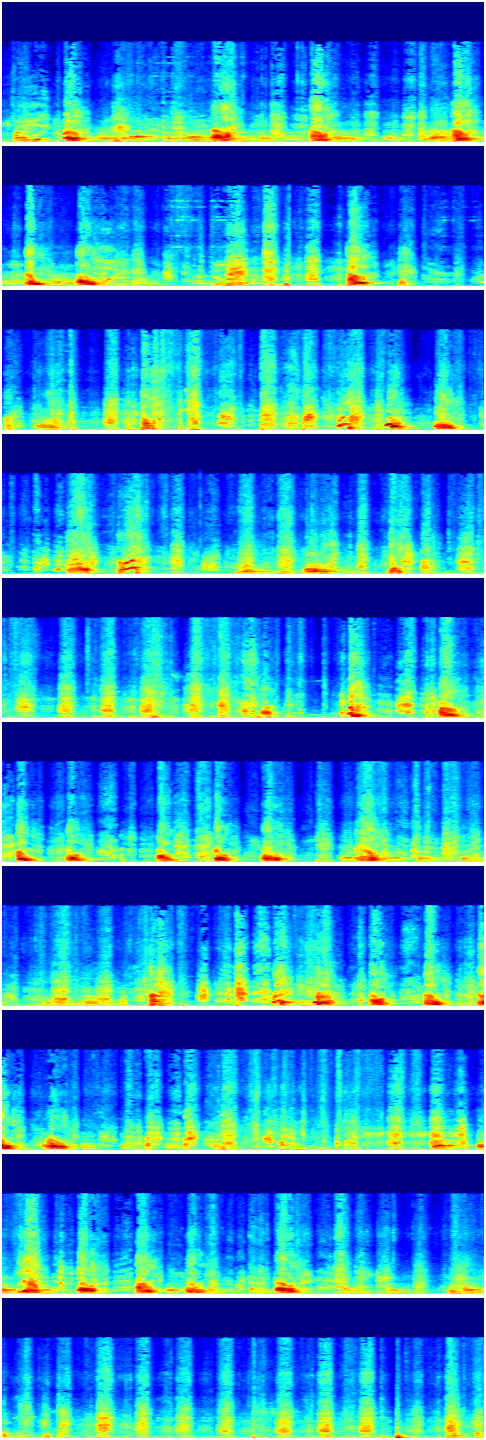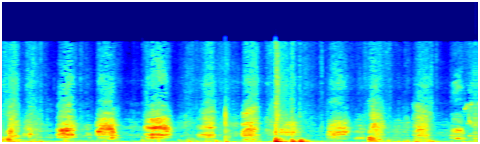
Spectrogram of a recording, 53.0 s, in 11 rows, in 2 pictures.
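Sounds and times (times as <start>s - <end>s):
dog barking: 0.2s - 7.0s, 8.3s - 9.0s, 9.7s - 10.3s, 13.1s - 14.3s, 15.1s - 15.9s, 16.8s - 18.5s, 22.8s - 23.0s, 23.7s - 25.1s, 25.7s - 30.6s, 31.6s - 34.8s, 38.1s - 43.6s.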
